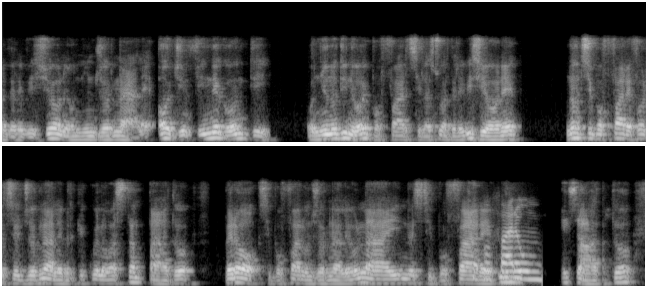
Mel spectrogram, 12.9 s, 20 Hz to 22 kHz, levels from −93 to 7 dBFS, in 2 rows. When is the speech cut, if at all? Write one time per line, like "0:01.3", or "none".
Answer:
0:11.8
